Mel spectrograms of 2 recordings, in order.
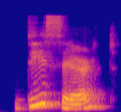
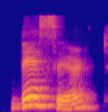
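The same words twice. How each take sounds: First: "Desert" said "dee-sert"; pronunciation model. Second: "Desert" said "deh-sert"; short E opening "Desert", end lifted; pronunciation model. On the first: Teacher reviewing desierto, "Desert" as dee-sert. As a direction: ee sound opening "Desert", end lifted. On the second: Teacher reviewing postre, "Desert" as deh-sert. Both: Shown as a demonstration. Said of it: "Te voy a pronunciar nuevamente las palabras".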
